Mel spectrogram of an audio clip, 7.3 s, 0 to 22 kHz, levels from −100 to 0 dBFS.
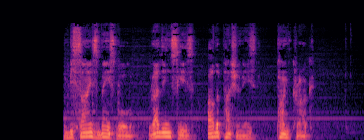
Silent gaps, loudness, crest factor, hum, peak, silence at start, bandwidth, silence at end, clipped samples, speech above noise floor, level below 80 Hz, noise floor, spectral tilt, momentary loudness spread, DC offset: none; -31 LUFS; 20 dB; none; -12 dBFS; 1.3 s; 11 kHz; 1.05 s; under 0.1%; 37 dB; -46 dBFS; -67 dBFS; -5.5 dB/octave; 15 LU; under 0.1%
